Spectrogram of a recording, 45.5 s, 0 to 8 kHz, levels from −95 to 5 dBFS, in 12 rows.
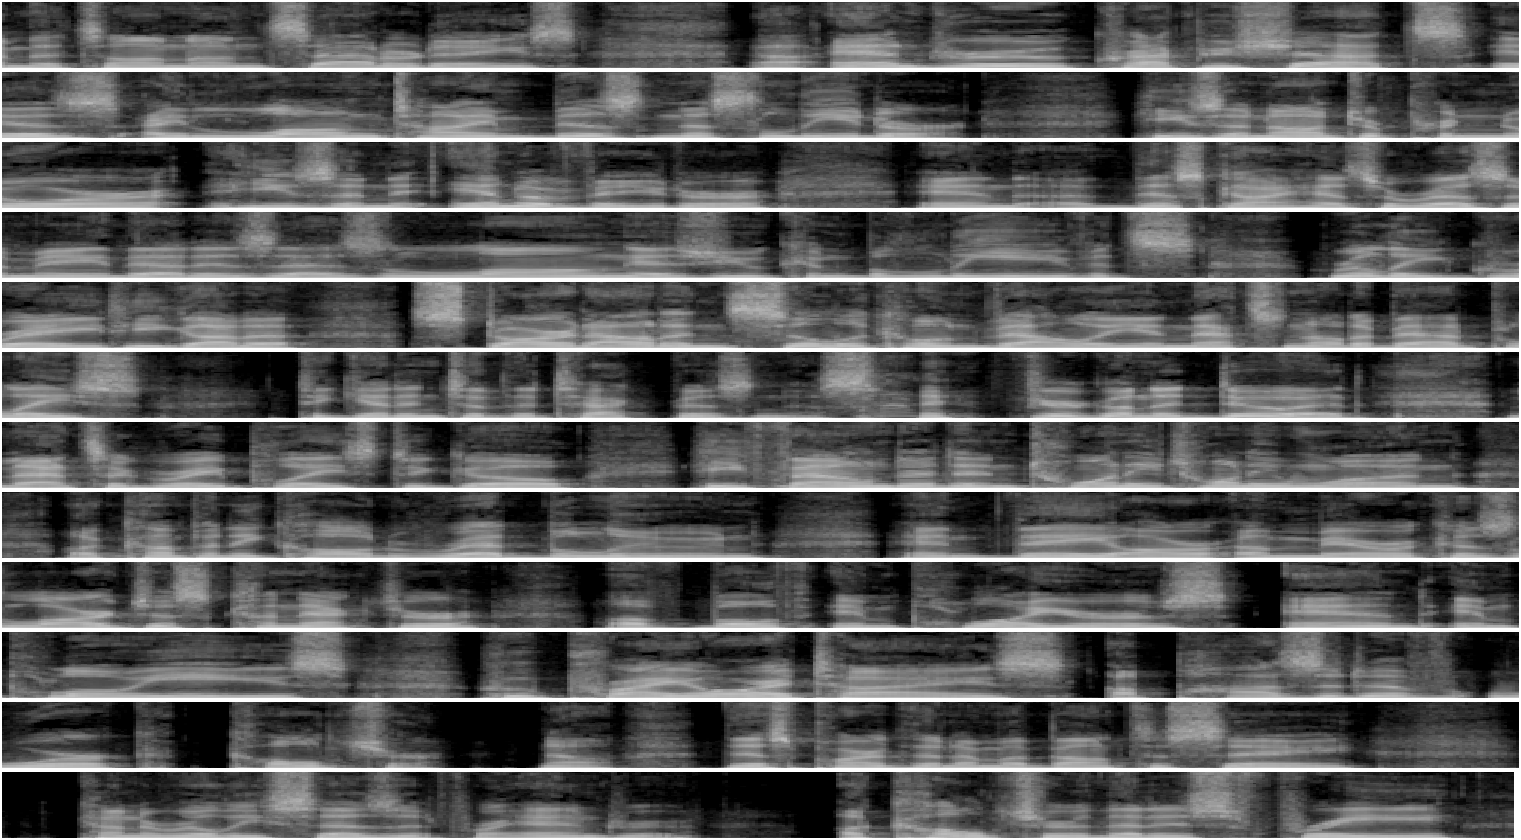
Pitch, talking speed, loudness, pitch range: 135 Hz, 150 wpm, -24 LUFS, 115-160 Hz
